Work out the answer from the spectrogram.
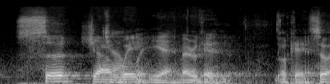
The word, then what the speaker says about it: Si Jianhui: So how do you pronounce? Si Jianhui.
